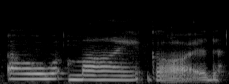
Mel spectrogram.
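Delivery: very slow, stretched wonder; drawn out. Real, not acted. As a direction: let it stretch in awe. Overwhelmed by apartment.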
